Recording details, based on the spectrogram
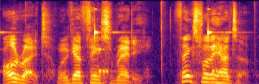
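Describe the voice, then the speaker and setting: A man voicing a composed, wry, dutiful security chief in an animated comic dub. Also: fairly high pitch, fairly quick, heavy background noise. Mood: wry, playful. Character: gruff but easygoing adult security chief, composed. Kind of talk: animated fandub voice acting.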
